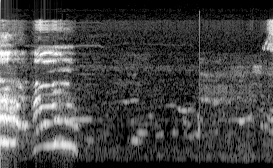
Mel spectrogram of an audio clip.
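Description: A black rooster gives a short, fairly close crow and clucky call at a market, followed by quiet background with faint rustling.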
